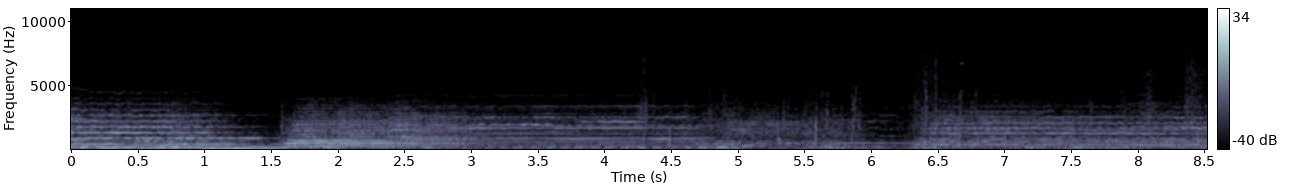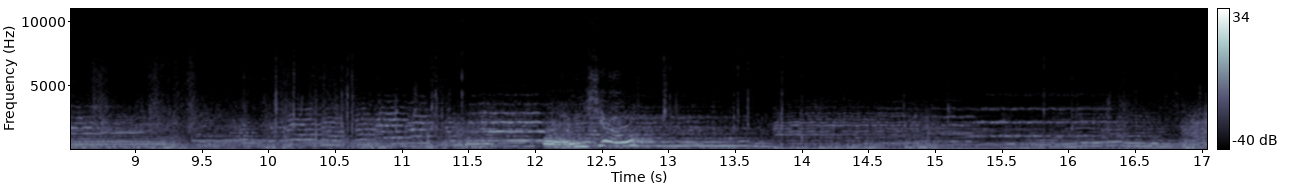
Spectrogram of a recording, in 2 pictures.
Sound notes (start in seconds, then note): 7.7 rustling; 11.7 non-english speech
